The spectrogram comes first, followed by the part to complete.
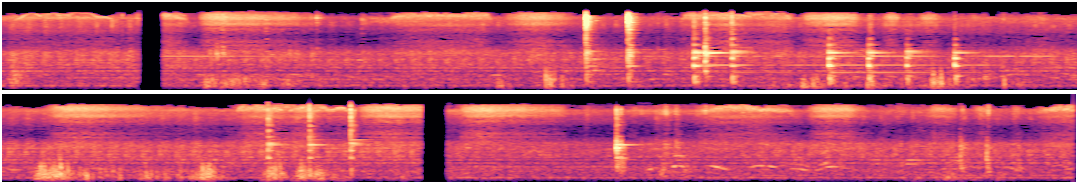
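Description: Sharp taps and knocks, a few with a brief metallic ring, as concrete blocks are tapped into plumb against a spirit level; the taps come in a cluster through the middle of the stretch.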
